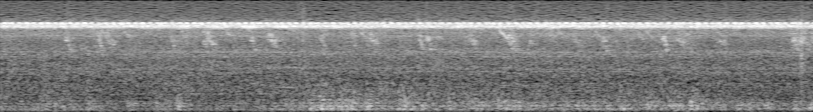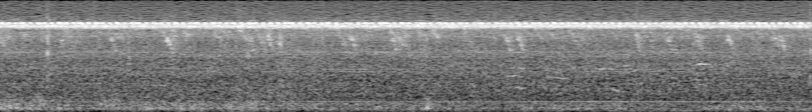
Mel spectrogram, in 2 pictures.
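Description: Insects chirring: a steady high drone with a scatter of short chirps. Under them a low rumble of distant thunder swells a few seconds in, then fades.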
